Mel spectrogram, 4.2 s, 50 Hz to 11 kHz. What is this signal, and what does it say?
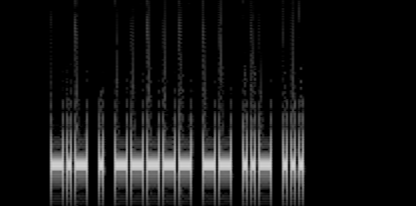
Morse code, heard as a keyed tone, about 29 wpm, 700 Hz. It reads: KE0MUS
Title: USA Call Signs - 6 Characters - Repeated 3x - 30wpm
